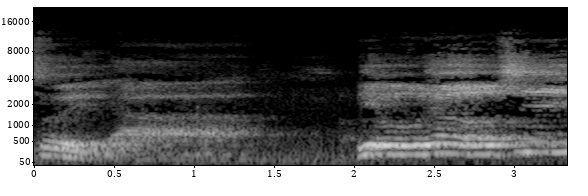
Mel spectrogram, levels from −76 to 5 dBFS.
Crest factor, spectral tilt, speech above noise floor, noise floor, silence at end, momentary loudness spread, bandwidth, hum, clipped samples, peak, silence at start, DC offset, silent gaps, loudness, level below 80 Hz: 16 dB; -3.5 dB/octave; 27 dB; -45 dBFS; 0 s; 15 LU; 13 kHz; none; under 0.1%; -6 dBFS; 0 s; under 0.1%; none; -19 LUFS; -54 dBFS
